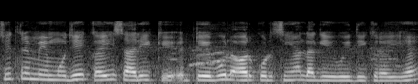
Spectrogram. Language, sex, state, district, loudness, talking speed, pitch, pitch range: Hindi, male, Madhya Pradesh, Katni, -16 LUFS, 200 wpm, 200 Hz, 190-215 Hz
